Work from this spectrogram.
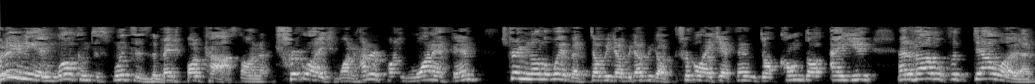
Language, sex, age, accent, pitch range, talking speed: English, male, 30-49, Australian, 145-195 Hz, 145 wpm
